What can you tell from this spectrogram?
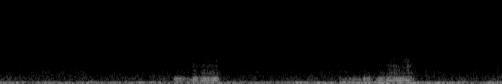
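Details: A Chihuahua asleep and snoring: two gentle, buzzy, low snores about two seconds apart, each a short rasping breath, with quiet background hum between them.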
